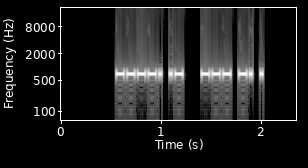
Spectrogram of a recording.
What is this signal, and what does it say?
Morse code, heard as a keyed tone, about 46 wpm, 700 Hz. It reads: 9A ONE
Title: Field Day Exchanges Encore - 45wpm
